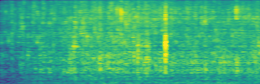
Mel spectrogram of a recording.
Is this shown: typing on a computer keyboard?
no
